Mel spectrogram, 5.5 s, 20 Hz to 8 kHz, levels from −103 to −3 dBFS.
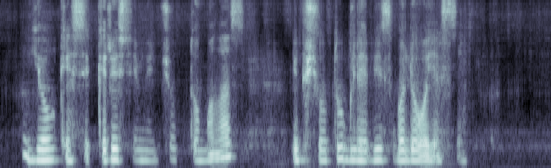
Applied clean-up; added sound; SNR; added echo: neural separator model SepFormer DNS4.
